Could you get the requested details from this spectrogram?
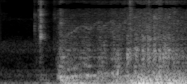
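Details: Old lorry diesel after starter motor replacement: short clean starter whir, engine catches at once and settles to deep steady idle; new starter engaging properly.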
